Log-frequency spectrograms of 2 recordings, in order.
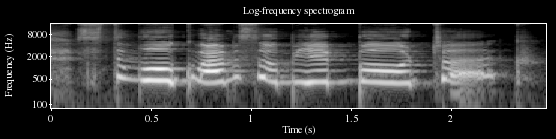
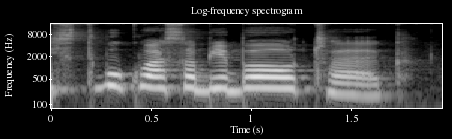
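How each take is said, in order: First: High, loud slow whining complaint; whimpering moan. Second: Said in the usual way.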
